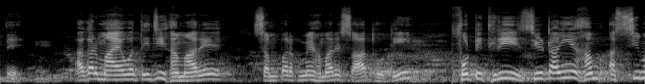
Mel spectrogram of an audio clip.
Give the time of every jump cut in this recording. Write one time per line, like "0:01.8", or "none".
0:04.5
